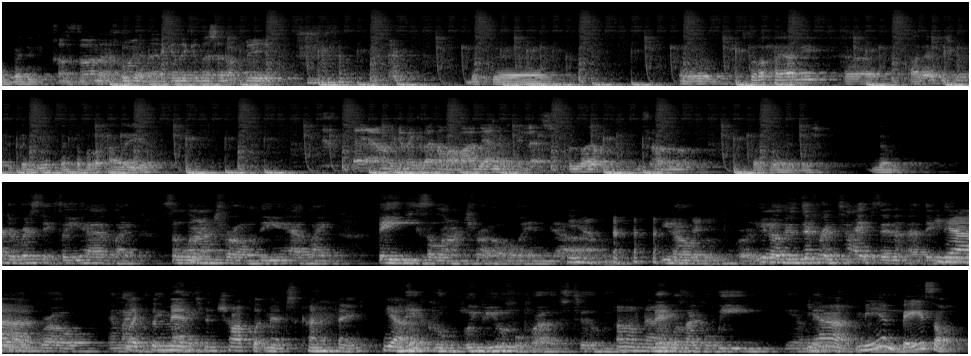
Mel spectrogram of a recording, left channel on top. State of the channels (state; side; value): different; both; correlation 0.00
